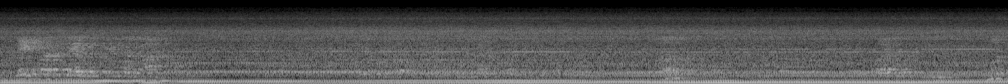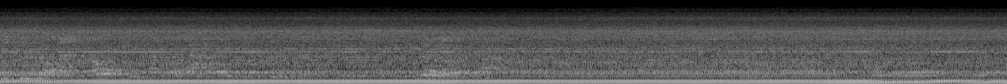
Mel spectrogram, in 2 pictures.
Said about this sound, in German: So, das Brummen, was ihr hört, das, ob ihr es glaubt oder nicht, ist der Smart Roadster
